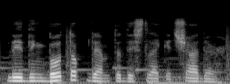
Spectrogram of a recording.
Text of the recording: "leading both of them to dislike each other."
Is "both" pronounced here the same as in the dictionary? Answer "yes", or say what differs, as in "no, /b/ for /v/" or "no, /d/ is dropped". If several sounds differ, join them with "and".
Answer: no, /t/ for /θ/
